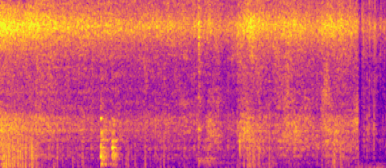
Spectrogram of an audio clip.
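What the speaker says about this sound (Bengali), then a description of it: "কড়াইতে সামান্য তেল দিয়ে দিয়েছি। এখন নিম পাতাগুলোকে দিয়ে দেব।" Neem leaves fry in a little oil in a wok, giving a steady, close sizzling hiss with a few scattered clicks and scrapes from stirring throughout.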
